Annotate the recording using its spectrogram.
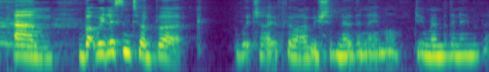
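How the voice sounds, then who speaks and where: A woman talks very fast in a fairly high, somewhat breathy voice. Her intonation stays fairly even. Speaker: software engineer and book co-author. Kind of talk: casual chat.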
